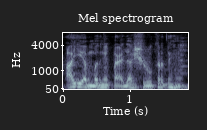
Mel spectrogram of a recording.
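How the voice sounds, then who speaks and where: Man teaching slow, drawn-out recitation. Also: medium pitch, fairly bright tone, a little hiss or hum. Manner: slow repetitive explaining, drawn-out spelled recitation. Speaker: Quran reading teacher. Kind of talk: recorded lesson.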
